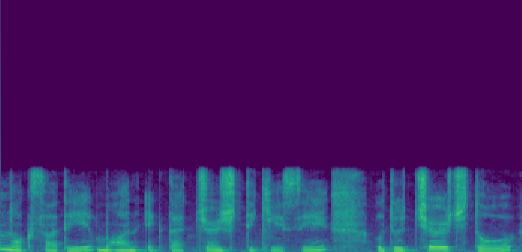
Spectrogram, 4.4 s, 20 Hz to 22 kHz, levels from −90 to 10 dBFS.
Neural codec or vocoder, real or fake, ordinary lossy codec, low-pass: codec, 16 kHz, 4 kbps, FreqCodec, larger model; fake; none; 7.2 kHz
